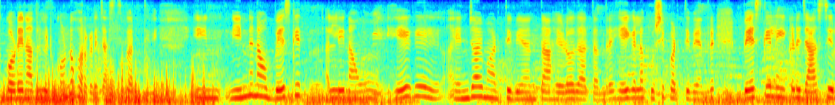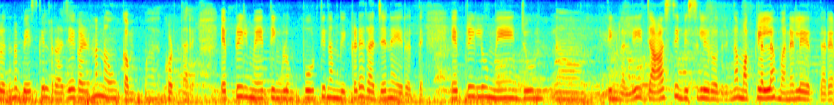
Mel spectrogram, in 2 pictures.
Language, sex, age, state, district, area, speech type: Kannada, female, 30-45, Karnataka, Koppal, rural, spontaneous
